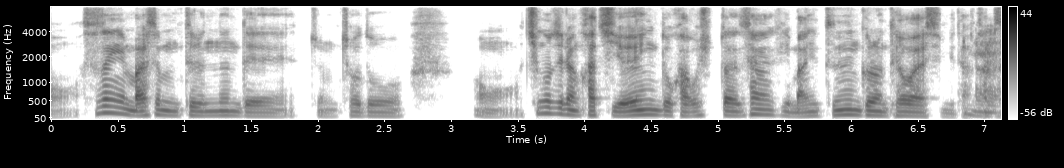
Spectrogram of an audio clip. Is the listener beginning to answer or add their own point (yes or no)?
yes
